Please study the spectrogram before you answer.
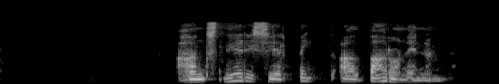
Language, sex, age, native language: Icelandic, male, 40-49, Icelandic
